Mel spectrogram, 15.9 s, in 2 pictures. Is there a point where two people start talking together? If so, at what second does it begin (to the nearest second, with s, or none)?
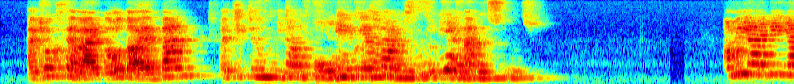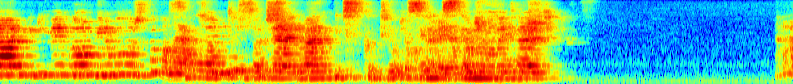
3 s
